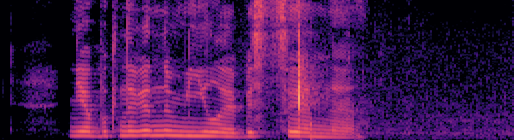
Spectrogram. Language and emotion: Russian, positive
